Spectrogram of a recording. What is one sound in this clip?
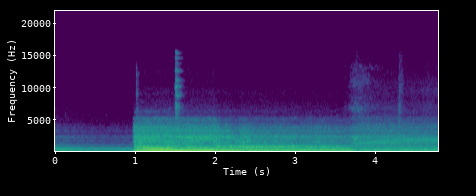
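An electric guitar strums a loud chord.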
